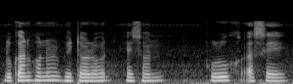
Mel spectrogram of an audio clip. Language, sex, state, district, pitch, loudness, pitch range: Assamese, male, Assam, Sonitpur, 170 Hz, -19 LUFS, 165-180 Hz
